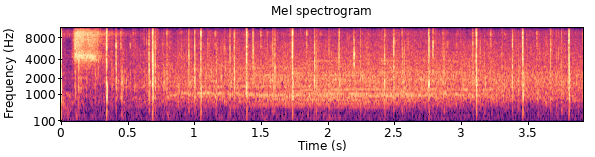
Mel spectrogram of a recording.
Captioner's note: graduates cheering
